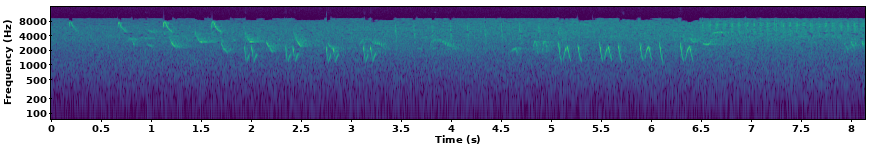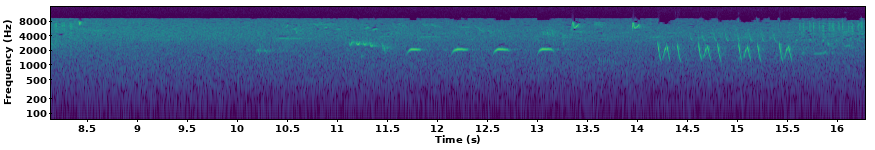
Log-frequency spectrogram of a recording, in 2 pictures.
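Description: Birdsong: small birds singing phrases of quick chirps and trills over a steady background hiss, with a run of four matching short notes about two-thirds of the way through.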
